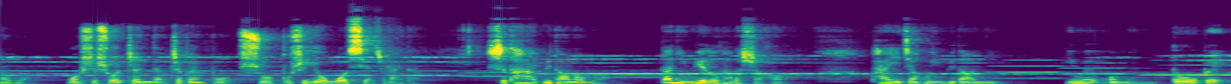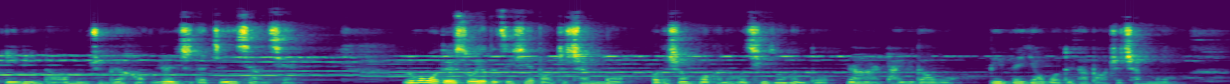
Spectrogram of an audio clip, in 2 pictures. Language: Chinese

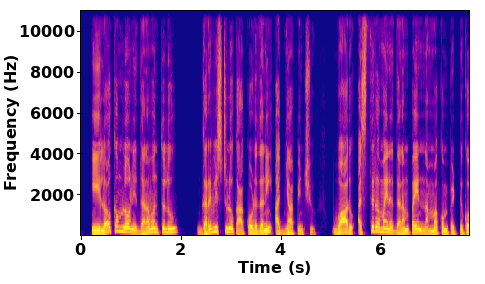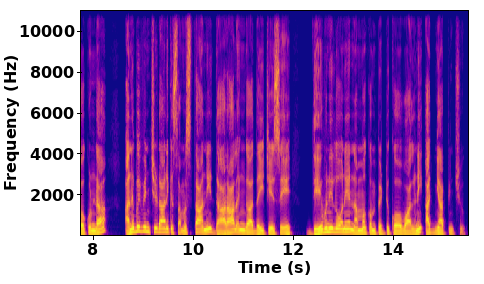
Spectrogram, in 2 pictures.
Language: Telugu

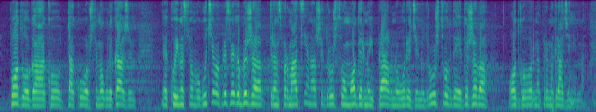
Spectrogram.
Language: Serbian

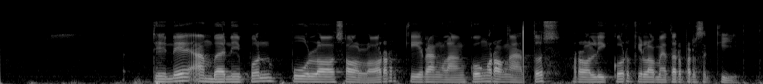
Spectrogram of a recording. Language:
Javanese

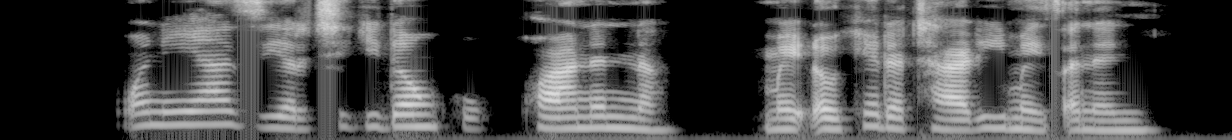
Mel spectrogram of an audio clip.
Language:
Hausa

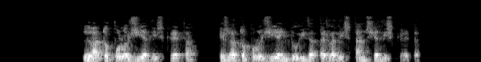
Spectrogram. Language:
Catalan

